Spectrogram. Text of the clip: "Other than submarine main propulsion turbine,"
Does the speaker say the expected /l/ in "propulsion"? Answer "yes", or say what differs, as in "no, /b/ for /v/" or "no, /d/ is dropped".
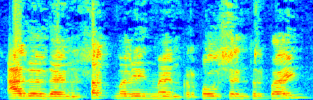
no, /l/ is dropped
